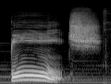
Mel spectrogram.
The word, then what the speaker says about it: beach: words like beach so the best way to pronounce this word is to make sure you let that vow sound come out a vowel is a e i o u in this situation it's the e sound Beach so say e first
